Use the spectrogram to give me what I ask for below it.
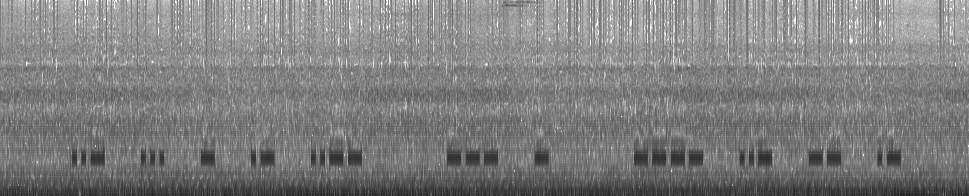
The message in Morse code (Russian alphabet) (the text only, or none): УСТАЮ ОТ ШУМА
